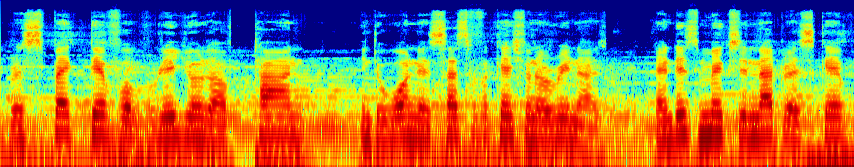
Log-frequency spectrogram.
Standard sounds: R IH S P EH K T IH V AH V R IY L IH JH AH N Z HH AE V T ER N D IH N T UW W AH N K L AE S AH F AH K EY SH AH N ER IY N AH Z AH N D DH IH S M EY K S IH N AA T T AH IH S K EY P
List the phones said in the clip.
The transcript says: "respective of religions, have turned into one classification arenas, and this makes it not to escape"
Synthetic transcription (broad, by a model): R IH S P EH K T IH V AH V R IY L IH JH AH N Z HH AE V T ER N D IH N T UW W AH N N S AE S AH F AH K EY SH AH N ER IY N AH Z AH N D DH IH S M EY K S IH N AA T T AH S K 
